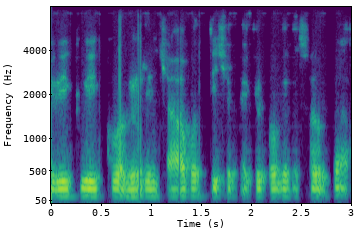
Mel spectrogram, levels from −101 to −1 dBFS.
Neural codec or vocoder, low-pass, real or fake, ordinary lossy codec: codec, 16 kHz, 16 kbps, FunCodec, trained on LibriTTS, 50 frames a second; 7.2 kHz; fake; Opus, 32 kbps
